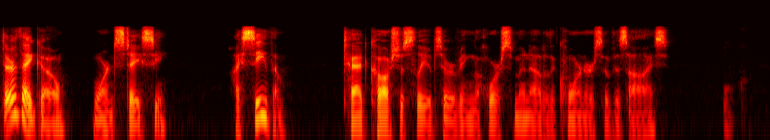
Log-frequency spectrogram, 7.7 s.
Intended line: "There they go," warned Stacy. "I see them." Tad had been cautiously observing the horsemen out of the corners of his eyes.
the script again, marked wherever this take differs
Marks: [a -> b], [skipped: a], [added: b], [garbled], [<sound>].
"There they go," warned Stacy. "I see them." Tad [skipped: had been] cautiously observing the horsemen out of the corners of his eyes. [breath]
